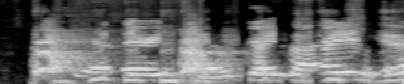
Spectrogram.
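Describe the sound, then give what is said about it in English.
A dog barks and yips in a quick run of several whiny, tonal barks, fairly loud and close together, while adapting to new restrictions on access to its owner. “right on cue. He'll probably, you know, he'll probably bark a little bit.”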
